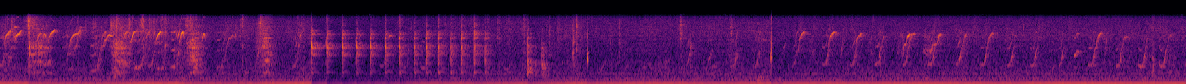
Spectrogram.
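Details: Two pet guinea pigs, Tribble an orange Abyssinian and Toffee a tricolored shorthair, hop about and eat lettuce on a new bedspread, wheeking: quick runs of rising squeaky whistles, a burst of rapid clicks near four seconds, and a steady low hum.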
